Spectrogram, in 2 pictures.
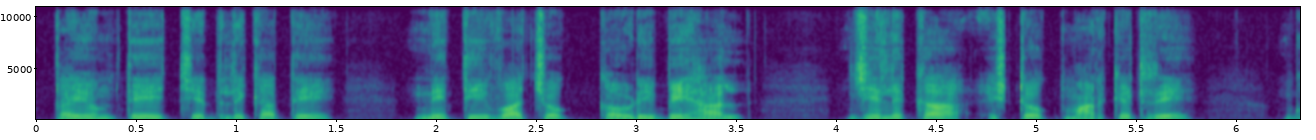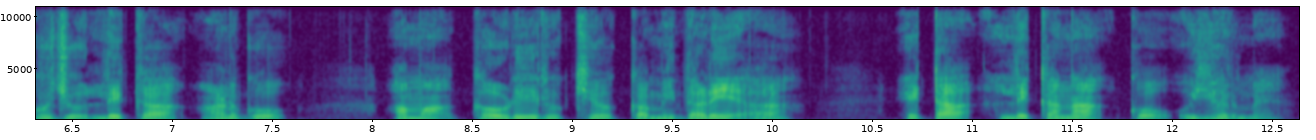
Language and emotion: Santali, neutral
